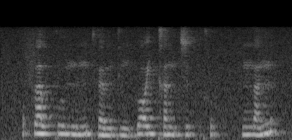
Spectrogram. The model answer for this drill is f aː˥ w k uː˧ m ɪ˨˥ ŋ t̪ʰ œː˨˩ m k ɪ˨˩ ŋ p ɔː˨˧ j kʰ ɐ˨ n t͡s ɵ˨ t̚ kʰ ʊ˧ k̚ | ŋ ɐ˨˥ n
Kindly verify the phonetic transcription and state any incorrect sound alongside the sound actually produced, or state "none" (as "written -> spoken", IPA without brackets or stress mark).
none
